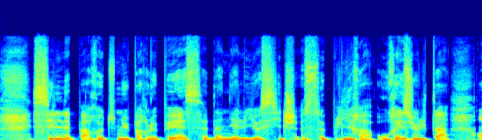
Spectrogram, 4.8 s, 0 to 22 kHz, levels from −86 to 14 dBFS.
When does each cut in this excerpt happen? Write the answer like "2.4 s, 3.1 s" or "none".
none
